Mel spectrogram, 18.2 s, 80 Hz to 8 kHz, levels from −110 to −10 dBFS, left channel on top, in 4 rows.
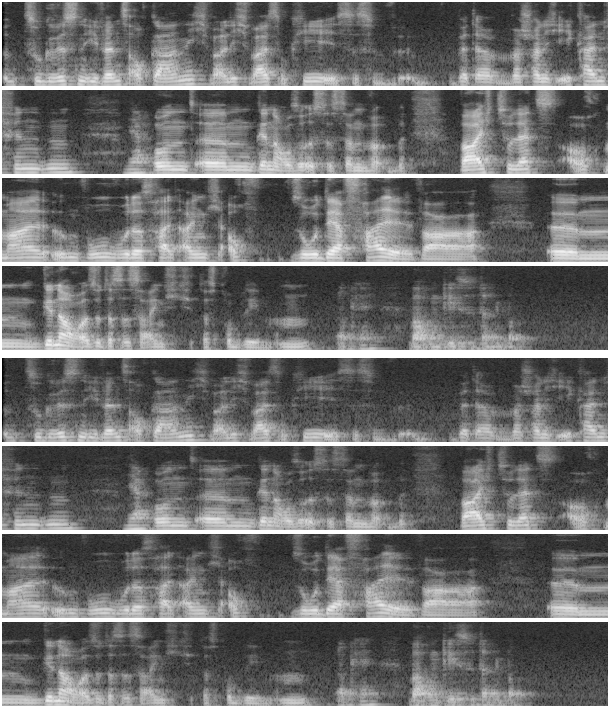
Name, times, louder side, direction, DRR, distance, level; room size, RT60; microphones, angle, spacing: voice 1, 0.0-5.1 5.7-10.9 11.3-12.7 13.2-15.9, left 4 dB, 40° left, 0.4 m, -26 dB
voice 2, 16.1-17.5, equal, 25° right, 3.8 m, -34 dB
12.0 x 6.0 x 2.7 m
head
